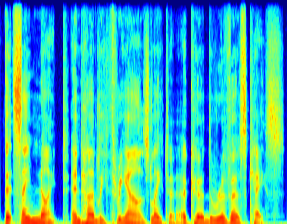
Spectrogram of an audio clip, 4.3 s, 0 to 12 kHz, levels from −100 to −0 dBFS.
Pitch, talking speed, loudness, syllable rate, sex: 120 Hz, 165 wpm, -20 LUFS, 4.4 syllables/s, male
